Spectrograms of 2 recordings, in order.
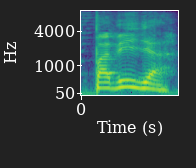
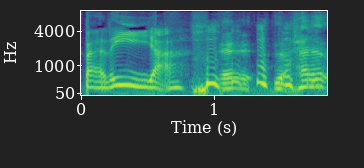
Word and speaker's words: Padilla: Today we're the special guest, Nicole Padilla. Padilla. You pronounce it pretty well.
